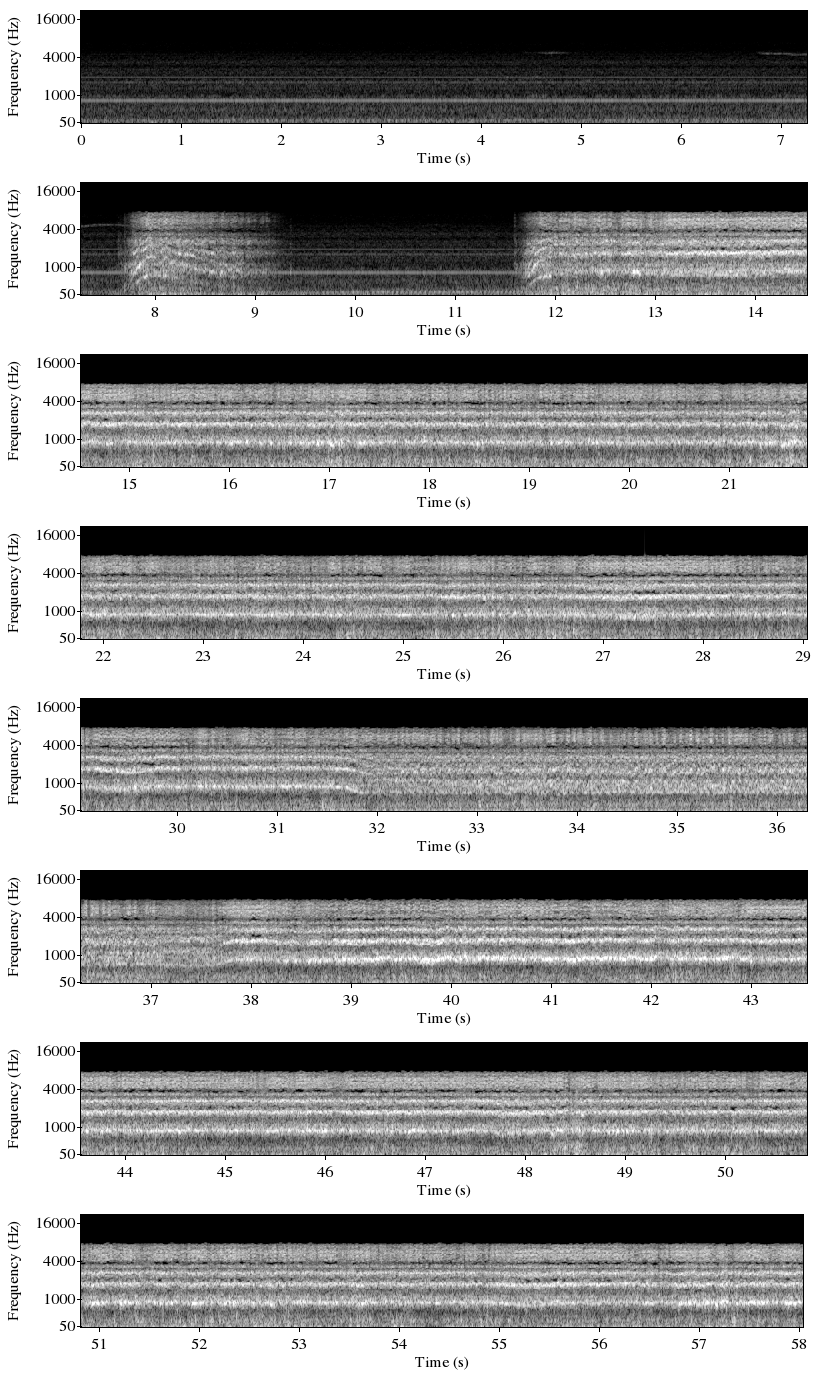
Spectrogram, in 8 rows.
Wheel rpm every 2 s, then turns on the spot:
0, 0, 0, 10, 20, 10, 190, 230, 230, 230, 230, 230, 230, 220, 230, 230, 170, 160, 160, 210, 230, 230, 230, 230, 230, 230, 230, 230, 230.
none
